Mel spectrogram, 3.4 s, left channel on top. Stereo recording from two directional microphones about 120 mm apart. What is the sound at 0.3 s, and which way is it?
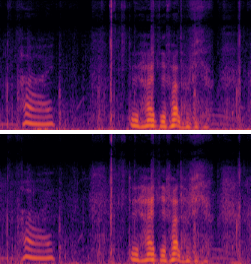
Speech, 15° left (ahead or behind).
